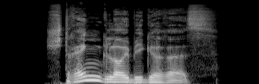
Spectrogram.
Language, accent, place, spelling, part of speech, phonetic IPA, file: German, Germany, Berlin, strenggläubigeres, adjective, [ˈʃtʁɛŋˌɡlɔɪ̯bɪɡəʁəs], De-strenggläubigeres.ogg
- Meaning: strong/mixed nominative/accusative neuter singular comparative degree of strenggläubig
